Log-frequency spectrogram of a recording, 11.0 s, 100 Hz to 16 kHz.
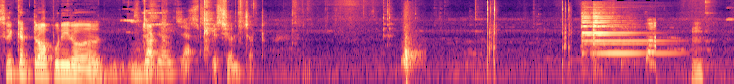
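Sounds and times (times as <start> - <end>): quick clicks: 7.3 - 7.5, 8.4 - 8.6.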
